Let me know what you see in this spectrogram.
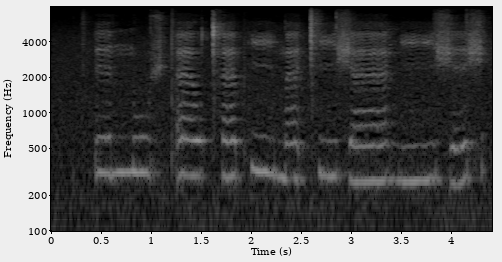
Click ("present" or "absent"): present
